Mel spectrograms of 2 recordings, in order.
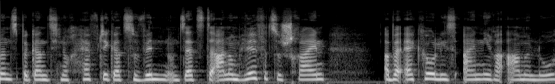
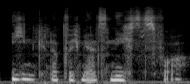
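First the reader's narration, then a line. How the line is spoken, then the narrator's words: Murmuring. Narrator (German): raunte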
